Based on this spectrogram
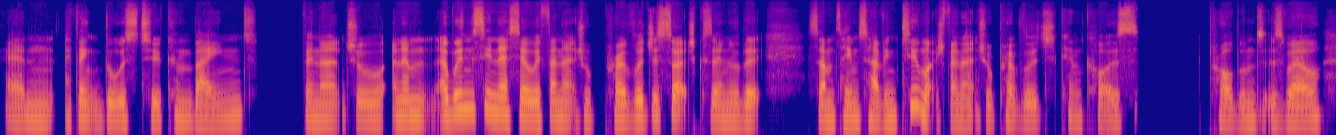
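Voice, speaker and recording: A woman's voice: on the low side, fairly even intonation, fairly quick, a little mellow, no echo, studio quality. A young adult woman, a social enterprise founder talking reflectively in a casual interview, with plenty of fillers and restarts. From Scotland.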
